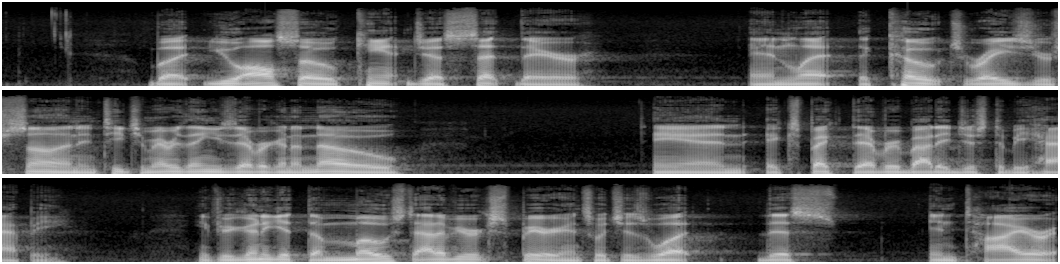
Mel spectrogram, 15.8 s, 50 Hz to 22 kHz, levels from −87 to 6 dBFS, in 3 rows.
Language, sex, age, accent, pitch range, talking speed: English, male, 40-59, American, 75-90 Hz, 175 wpm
